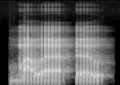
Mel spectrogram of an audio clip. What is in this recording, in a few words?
robot voice power low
